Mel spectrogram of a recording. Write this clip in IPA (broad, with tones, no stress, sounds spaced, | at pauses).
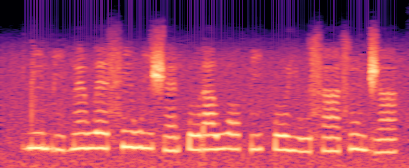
d ĩ˧ b i˨ b ɛ̃˧ w ɛ˧ s ĩ˦ w i˧ ʃ ɛ̃˨ k͡p o˧ ɾ a˦ w ɔ˦˨ k͡p i˧ k͡p o˧ j u˨ s ã˧ s ũ˦ d͡ʒ ã˧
